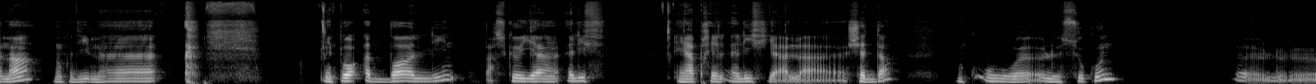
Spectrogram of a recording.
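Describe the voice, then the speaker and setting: A man teaches correct Quran recitation at a measured, mid-pitched level. His explanations come in broken phrases full of hesitations. He slows right down to recite the verses, drawing out their long sounds. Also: vocal fry, mellow. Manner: halting explanations with many fillers, then slow drawn-out recitation. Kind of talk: tajwid lesson with recitation.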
